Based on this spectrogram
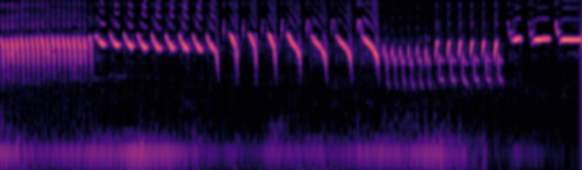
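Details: Training song of a white canary opening with a dense buzzy trill, followed by repeated downward-sweeping notes, a lower fast stutter, and a few high clear whistled notes.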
